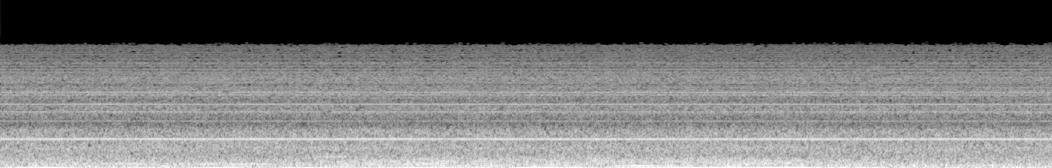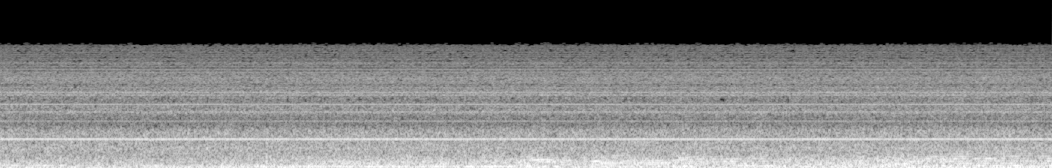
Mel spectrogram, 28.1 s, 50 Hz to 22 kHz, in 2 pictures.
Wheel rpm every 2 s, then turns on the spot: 0, 0, 0, 0, 0, 0, 0, 0, 0, 0, 0, 0, 0, 0.
none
